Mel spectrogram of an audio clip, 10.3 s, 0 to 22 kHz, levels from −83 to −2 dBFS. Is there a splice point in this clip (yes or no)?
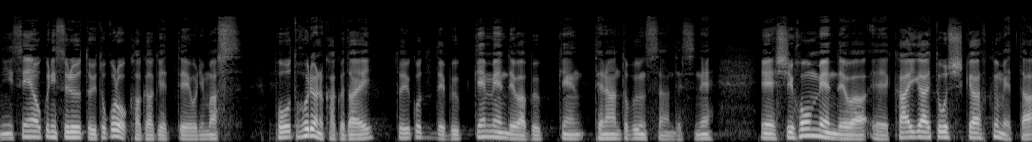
yes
